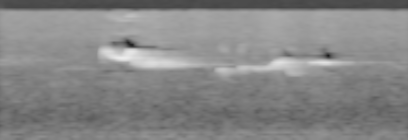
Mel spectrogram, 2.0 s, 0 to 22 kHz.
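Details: Songbird heard on June 28 giving a high, pure whistle that glides down into softer slurred notes, ending with a short sharp upward accent, against quiet outdoor hiss.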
